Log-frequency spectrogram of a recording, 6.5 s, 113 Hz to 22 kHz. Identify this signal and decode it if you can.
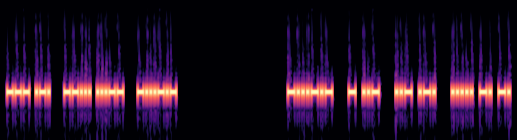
Morse code, heard as a keyed tone, about 45 wpm, 700 Hz. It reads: OR 73 <BK> <BK> TU UR 5NN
